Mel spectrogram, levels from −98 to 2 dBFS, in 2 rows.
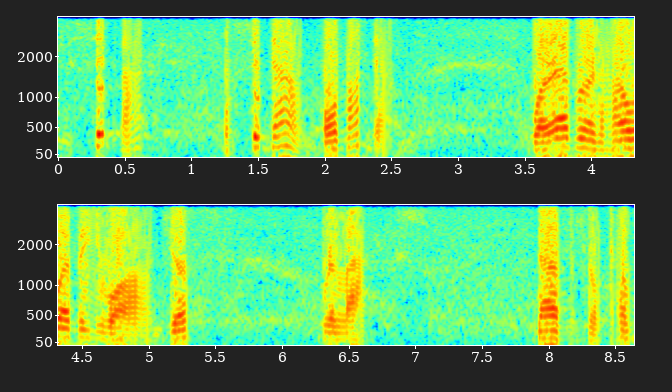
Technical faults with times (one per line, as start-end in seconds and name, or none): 0.00-8.64 mu-law and A-law mixed up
